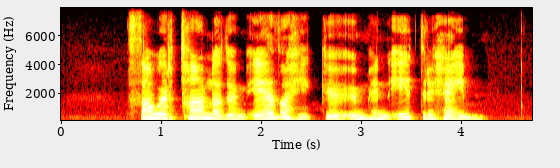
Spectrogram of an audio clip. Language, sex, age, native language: Icelandic, female, 40-49, Icelandic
